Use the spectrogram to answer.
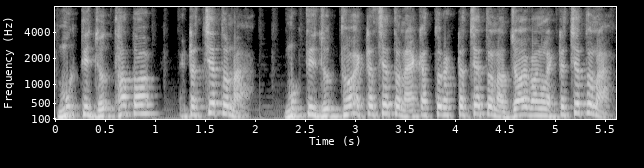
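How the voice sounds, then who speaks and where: A man's voice: sits high, fast talker, faint music behind. A man giving an impassioned political talk, rhetorical and emphatic, repeating his points. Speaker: political commentator.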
